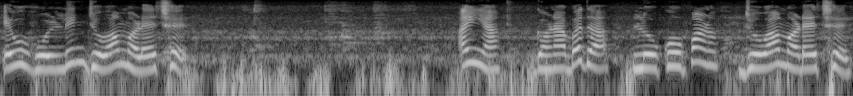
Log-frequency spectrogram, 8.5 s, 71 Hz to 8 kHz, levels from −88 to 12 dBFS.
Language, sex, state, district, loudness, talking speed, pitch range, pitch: Gujarati, female, Gujarat, Gandhinagar, -17 LUFS, 90 wpm, 270-325 Hz, 280 Hz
